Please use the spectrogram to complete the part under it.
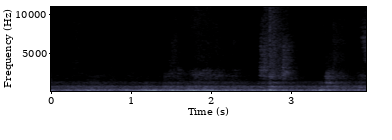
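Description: Chairs scrape and creak as people sit down.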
